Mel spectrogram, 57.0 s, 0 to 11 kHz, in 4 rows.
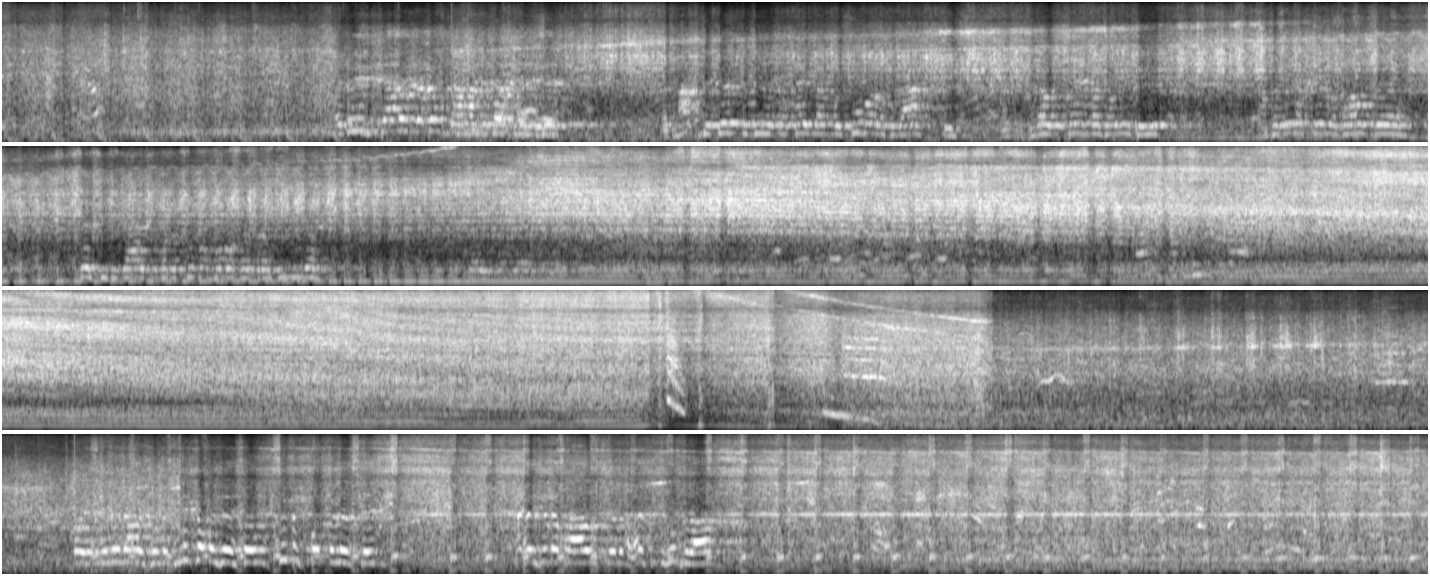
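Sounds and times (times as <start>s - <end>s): people's voices: 0.0s - 27.4s, 36.2s - 57.0s
tractor engine droning: 0.0s - 57.0s.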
